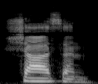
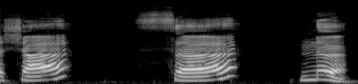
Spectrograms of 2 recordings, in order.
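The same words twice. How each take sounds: First: Said in the usual way. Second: शा, स, न each held alone with long gaps; letter by letter. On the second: Shown as a demonstration. Teacher spelling for learners, शा स न in separated sounds. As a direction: sound out शा स न piece by piece. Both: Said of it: "तो मिलके बन गया".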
